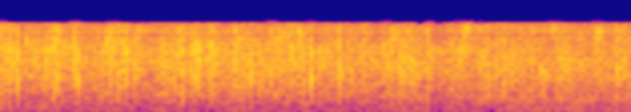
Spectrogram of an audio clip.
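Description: A crowd applauds steadily, a dense, even wash of clapping hands that stays loud throughout with no voices rising above it.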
